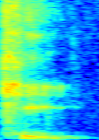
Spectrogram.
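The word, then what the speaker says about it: cay: K or Hinsk uh depending on you know how you pronounce the word. I you know I'm from the US so it's spelled K. I say K, but sometimes around being around them I um I say the word key.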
